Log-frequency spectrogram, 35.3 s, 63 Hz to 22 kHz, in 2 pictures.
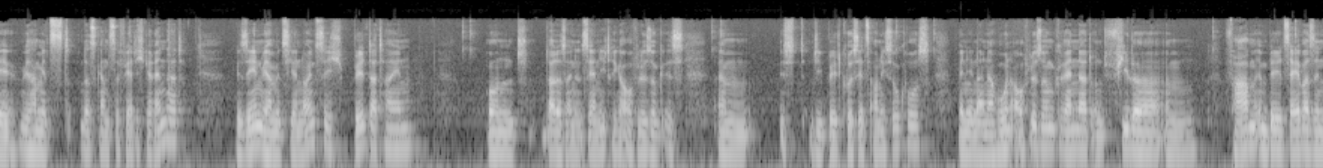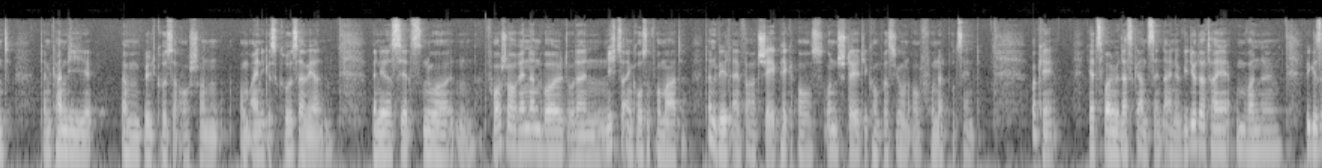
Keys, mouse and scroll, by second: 2.5-4.0 scroll down 1, 4.2 ctrl+a, 4.6-6.2 scroll down 1, 6.2 click, 6.6-7.7 scroll down 1, 7.7 scroll up 1, 8.0-9.5 scroll down 1, 9.5-17.4 drag, 22.8-24.1 scroll up 1, 24.1-25.9 scroll down 1, 25.9-28.2 scroll up 1, 28.2-33.0 scroll down 1, 33.0-35.2 scroll up 1.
